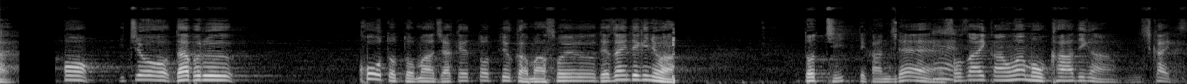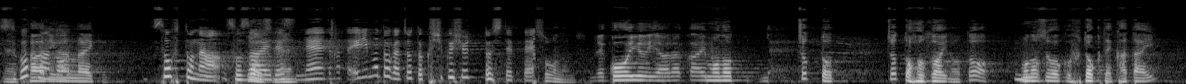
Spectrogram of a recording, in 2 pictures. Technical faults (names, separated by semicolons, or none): MP3 compression; damaged data in a compressed stream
